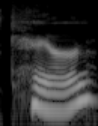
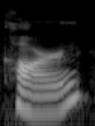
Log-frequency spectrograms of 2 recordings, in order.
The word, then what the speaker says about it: cairn: I've learned it's cairn, not carn.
